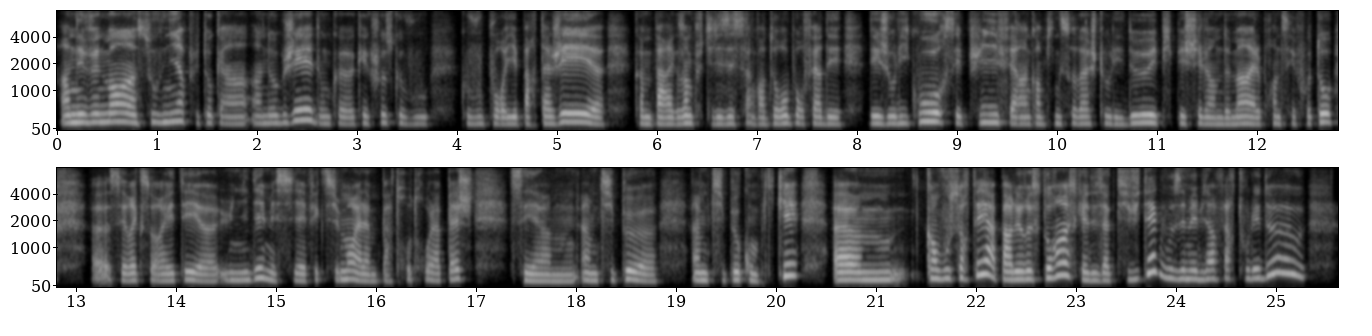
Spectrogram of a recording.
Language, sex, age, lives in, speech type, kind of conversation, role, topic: French, female, 30-34, France, conversation, advice, advisor, Comment puis-je mieux gérer mon budget pour les loisirs et les cadeaux ?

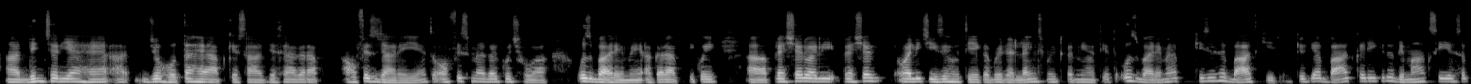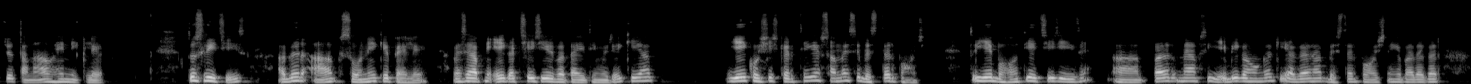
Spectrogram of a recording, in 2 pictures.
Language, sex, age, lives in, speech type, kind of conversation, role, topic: Hindi, male, 20-24, India, conversation, advice, advisor, क्या मैं रात की नींद बिगाड़े बिना दिन में थोड़ी देर की झपकी लेकर तरोताज़ा रह सकता/सकती हूँ?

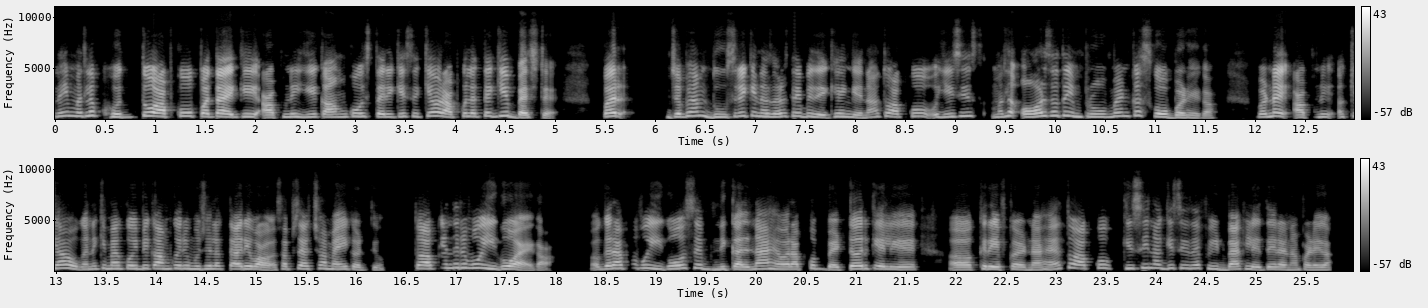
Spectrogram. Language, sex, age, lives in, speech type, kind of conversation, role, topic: Hindi, female, 45-49, India, conversation, podcast, guest, Feedback milne par apne kaam mein tum kya-kya badlav laate ho?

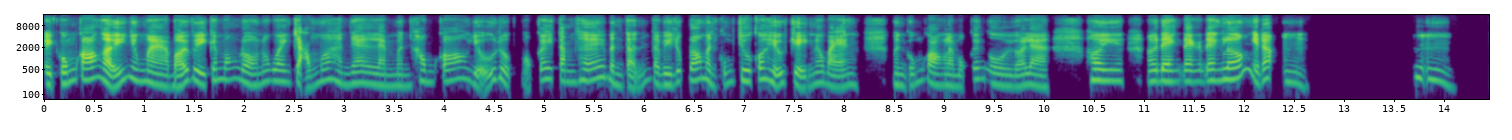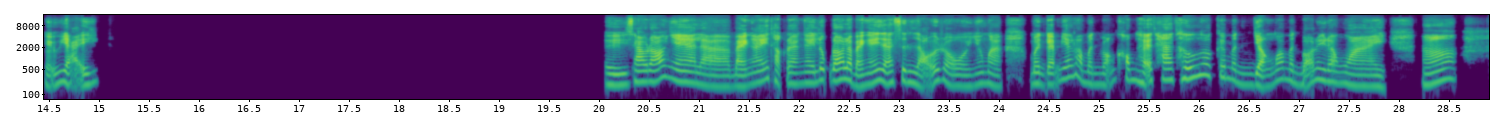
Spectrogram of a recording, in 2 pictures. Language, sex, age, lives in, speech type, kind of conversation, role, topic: Vietnamese, female, 25-29, Vietnam, conversation, podcast, guest, Bạn xử lý thế nào khi mối quan hệ bạn bè có xung đột?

